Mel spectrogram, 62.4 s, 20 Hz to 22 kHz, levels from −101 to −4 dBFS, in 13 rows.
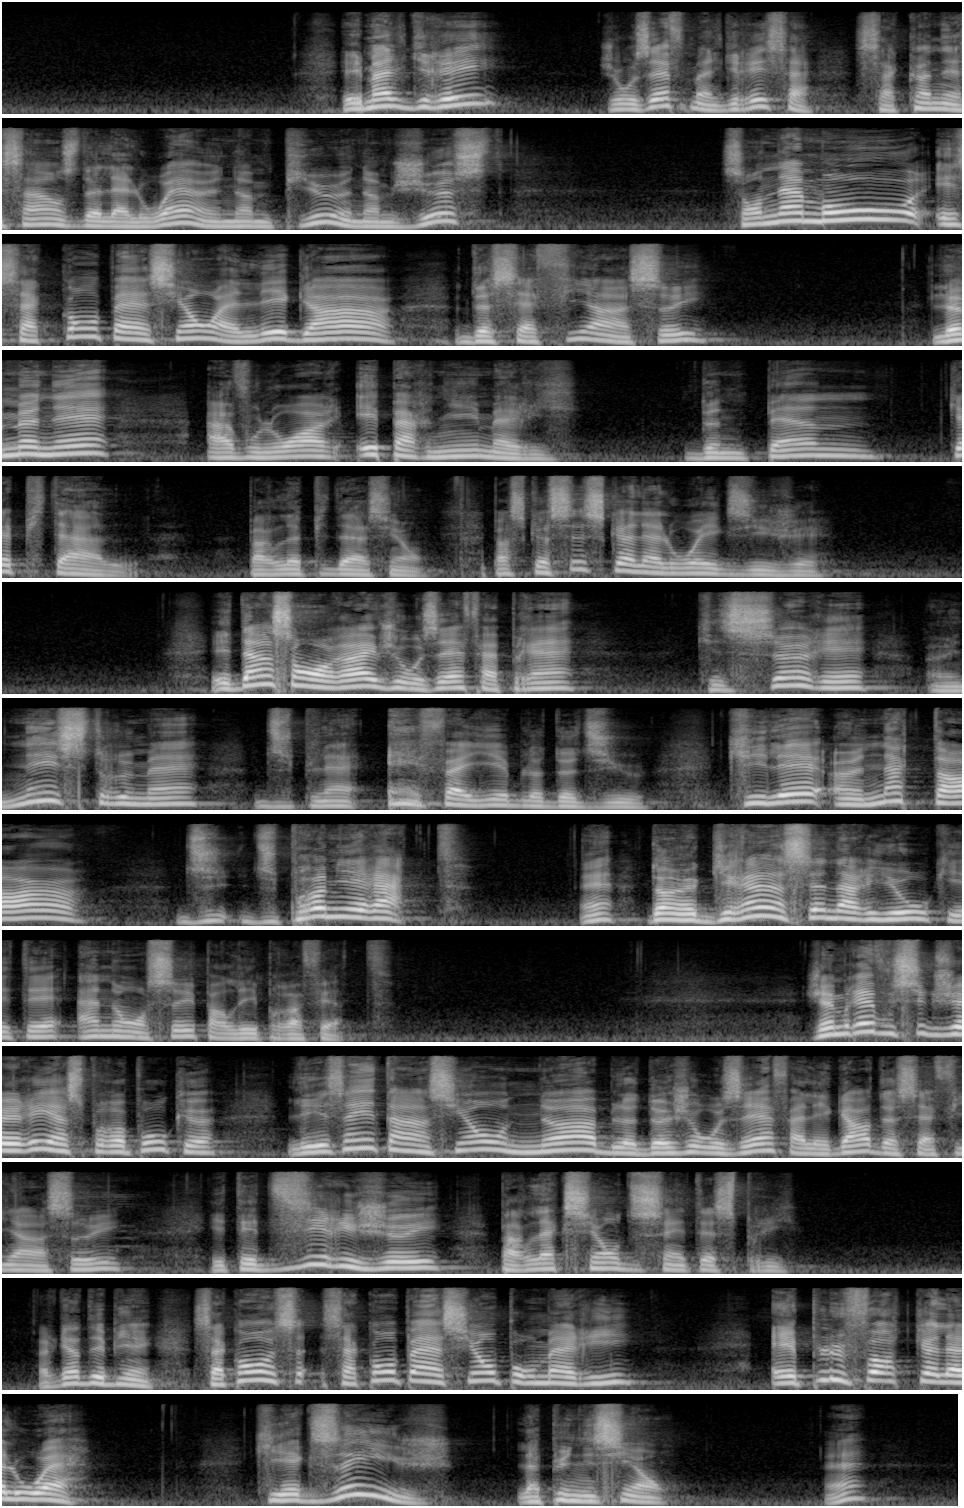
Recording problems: none

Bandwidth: 15.5 kHz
